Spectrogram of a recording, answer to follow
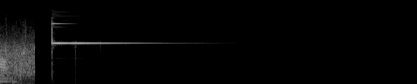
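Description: A single bright ding, a bell-like chime sound effect, sounds about half a second in and fades away over about a second and a half. Just before it, the news audio of a voice and applause cuts off abruptly.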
